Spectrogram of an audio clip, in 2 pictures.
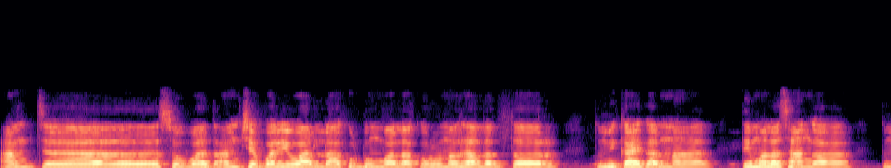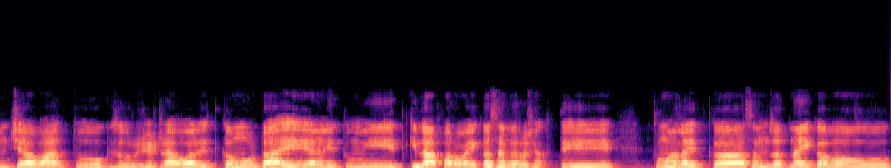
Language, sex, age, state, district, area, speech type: Marathi, male, 18-30, Maharashtra, Akola, rural, spontaneous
